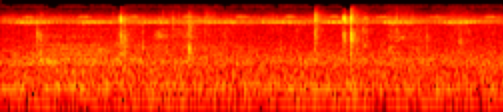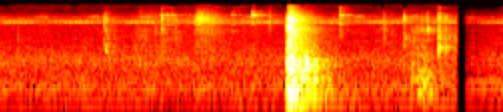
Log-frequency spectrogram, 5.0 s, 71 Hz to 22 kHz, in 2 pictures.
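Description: FLYHAL FC600 RC truck chassis set down on a table with one sharp thump about four seconds in, after a few light clicks as it is handled. A steady high insect chirr runs behind.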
